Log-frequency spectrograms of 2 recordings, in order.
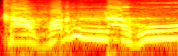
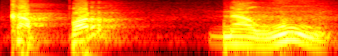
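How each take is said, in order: First: It is said as one word, Kafarnahum. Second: It is said as two parts, Kapper Nahu. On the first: The speaker calls it wrong. "നമ്മൾ ഈ പറയുന്ന കഫർനഹൂം എന്നല്ല ശരിക്കും പറയണ്ടേ" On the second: The speaker calls it right. "ശരിക്കും പറയണ്ടേ"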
